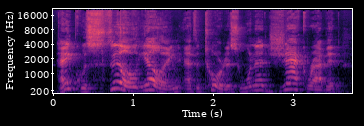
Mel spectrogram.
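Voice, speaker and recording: A man's voice: high-pitched, sing-song, unhurried, fairly bright tone. A man reading a children's picture book aloud as storytime host, expressively, with little asides to young listeners. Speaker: storytime reader, preschool teacher. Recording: roomy echo, distant microphone.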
